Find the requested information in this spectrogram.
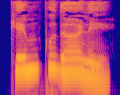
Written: ಕೆಂಪುತೈಲಿ

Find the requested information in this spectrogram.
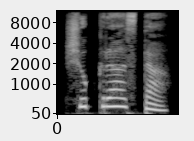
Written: ಶುಕ್ರಾಸ್ತ

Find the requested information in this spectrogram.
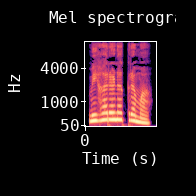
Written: ವಿಹರಣಕ್ರಮ

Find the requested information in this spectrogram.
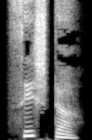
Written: ಷಷ್ಠ

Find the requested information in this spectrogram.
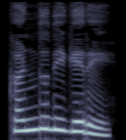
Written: ಕಣ್ದುದಿಗೆರೆ

